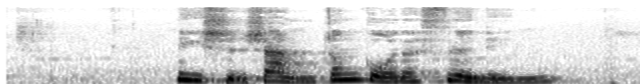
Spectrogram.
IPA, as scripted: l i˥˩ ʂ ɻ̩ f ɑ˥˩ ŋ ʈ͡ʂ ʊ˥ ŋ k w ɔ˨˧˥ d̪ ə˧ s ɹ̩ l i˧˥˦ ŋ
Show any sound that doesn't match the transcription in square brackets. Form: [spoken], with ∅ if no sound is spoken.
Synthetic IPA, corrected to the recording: l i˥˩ ʂ ɻ̩ [ʂ] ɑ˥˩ ŋ ʈ͡ʂ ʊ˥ ŋ k w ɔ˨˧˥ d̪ ə˧ s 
